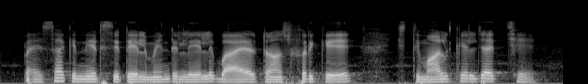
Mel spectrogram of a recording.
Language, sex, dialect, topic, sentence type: Maithili, male, Bajjika, banking, statement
